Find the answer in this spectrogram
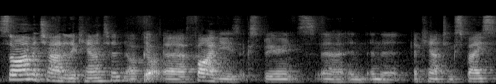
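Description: A man talks at a fairly quick pace with hardly any pauses, against noticeable background noise. His intonation is lively. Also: medium pitch for a man. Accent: New Zealand. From New Zealand, Wellington. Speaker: accountant. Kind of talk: casual interview.

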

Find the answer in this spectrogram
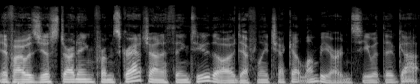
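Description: In a Midwestern US accent, the voice goes at a very fast pace with ordinary pitch variation on a very clean recording with a silent background. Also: man. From US Midwest. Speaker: podcast host. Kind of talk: casual chat. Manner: jokey, bantering.

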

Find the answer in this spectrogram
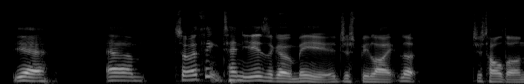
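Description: Speaking with an English accent, this voice has lively intonation broken up by long, frequent pauses. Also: man, fairly high pitch for a man, moderate pace. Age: 20s. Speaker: business founder. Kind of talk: casual chat.

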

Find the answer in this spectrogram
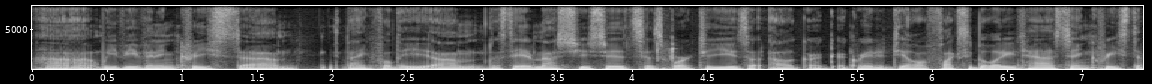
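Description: A man's very deep, low voice in an American accent, fairly quick, with ordinary pitch variation. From New York area. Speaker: housing nonprofit executive. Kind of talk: radio interview. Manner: halting, many fillers.

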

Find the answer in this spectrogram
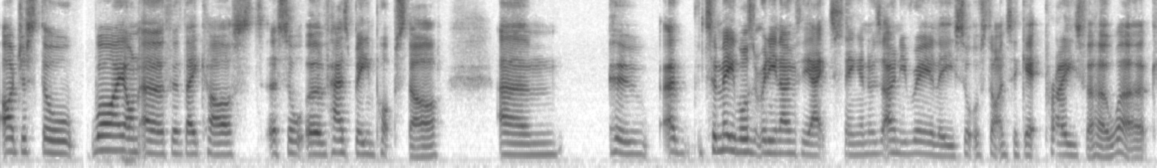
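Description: With a London accent, a woman speaks at a moderate pace against a quiet background. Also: fairly low pitch for a woman, ordinary pitch variation. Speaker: podcast host. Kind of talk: casual chat.

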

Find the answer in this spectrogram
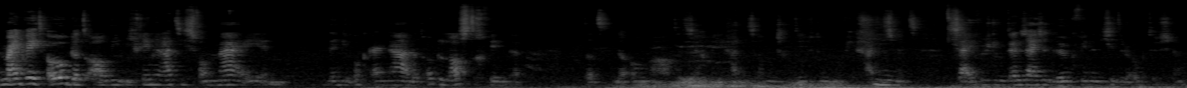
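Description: Against noticeable background noise, the talking moves along at a fairly quick pace. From Netherlands, Surinamese family. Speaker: audience member. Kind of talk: book club discussion. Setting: bookshop with small audience.

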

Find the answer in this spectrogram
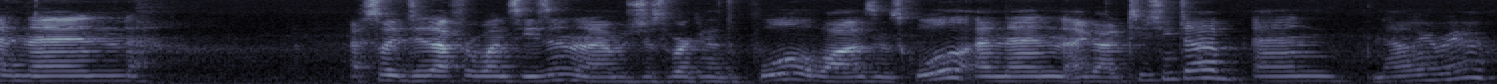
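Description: Over noticeable background noise, a woman with an Albertan accent speaks very fast in a fairly low pitch, with ordinary pitch variation. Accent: Canadian (Alberta). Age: 30s. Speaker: podcast co-host, teacher. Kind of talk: casual chat.

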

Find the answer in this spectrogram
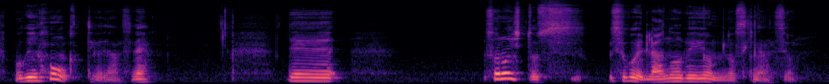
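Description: Dark and mellow, a man's fairly high voice swings very widely in pitch. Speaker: podcast host. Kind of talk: casual solo talk.

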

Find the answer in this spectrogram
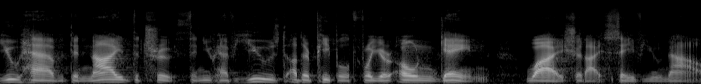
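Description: A man in a booming, put-on character voice speaks at a very deep, low pitch and a fairly slow pace, in a very clean recording with a silent background. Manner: booming, godly, commanding.

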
